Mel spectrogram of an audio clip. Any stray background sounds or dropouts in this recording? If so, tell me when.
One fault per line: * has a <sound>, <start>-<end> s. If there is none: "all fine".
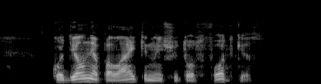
all fine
